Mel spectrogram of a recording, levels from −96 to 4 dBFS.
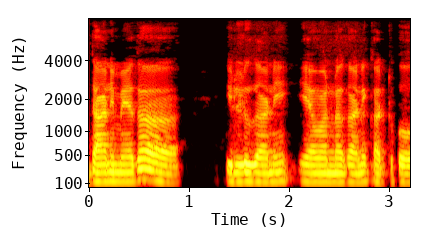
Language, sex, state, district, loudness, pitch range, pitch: Telugu, male, Andhra Pradesh, Guntur, -19 LUFS, 110-115 Hz, 115 Hz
